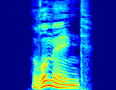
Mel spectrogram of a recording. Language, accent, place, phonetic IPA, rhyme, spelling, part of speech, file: German, Germany, Berlin, [ˈʁʊml̩nt], -ʊml̩nt, rummelnd, verb, De-rummelnd.ogg
- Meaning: present participle of rummeln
